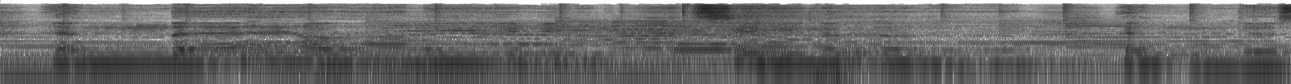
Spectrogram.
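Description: A live Sinhala pop song: a male singer's amplified voice over a band, with a steady bass line under it. The voice glides through phrases about a second in and again near the middle.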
